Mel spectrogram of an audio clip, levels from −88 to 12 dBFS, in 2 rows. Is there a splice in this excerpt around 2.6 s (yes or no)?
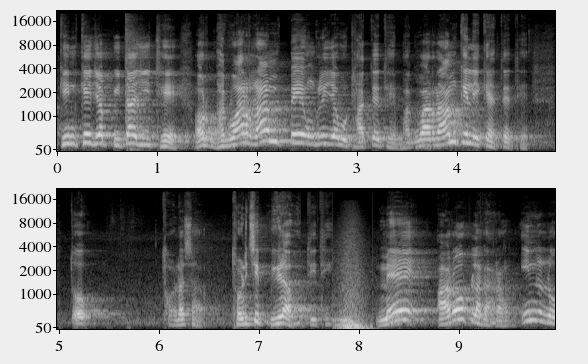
no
